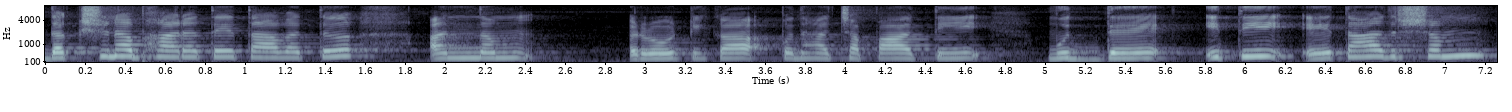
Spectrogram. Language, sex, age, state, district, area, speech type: Sanskrit, female, 18-30, Kerala, Kasaragod, rural, spontaneous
